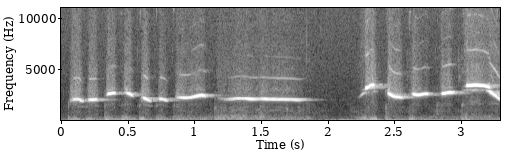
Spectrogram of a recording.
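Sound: whistled speech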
